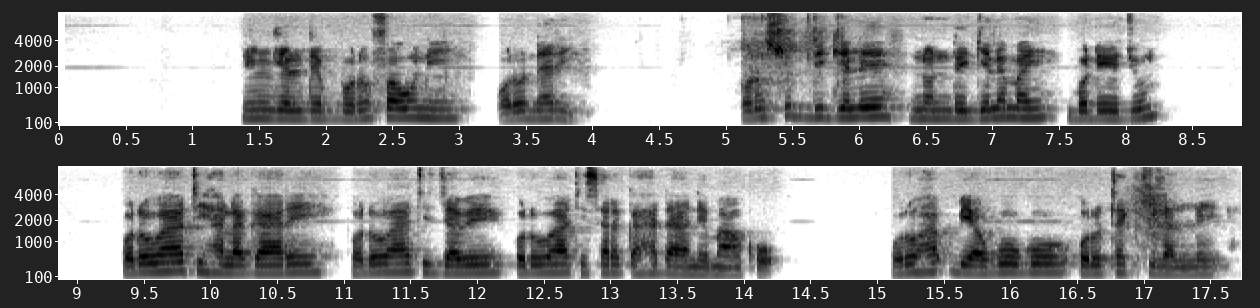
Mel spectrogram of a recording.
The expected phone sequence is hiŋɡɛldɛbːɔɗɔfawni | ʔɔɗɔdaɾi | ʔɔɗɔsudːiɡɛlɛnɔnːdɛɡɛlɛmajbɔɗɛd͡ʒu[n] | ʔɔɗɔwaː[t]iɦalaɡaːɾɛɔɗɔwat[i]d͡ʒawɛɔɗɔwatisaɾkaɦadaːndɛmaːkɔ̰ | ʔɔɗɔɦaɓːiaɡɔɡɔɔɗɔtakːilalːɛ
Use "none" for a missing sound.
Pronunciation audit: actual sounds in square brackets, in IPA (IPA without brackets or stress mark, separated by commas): m, t, i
